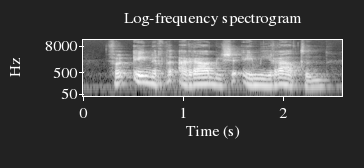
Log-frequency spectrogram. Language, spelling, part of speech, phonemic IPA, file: Dutch, Verenigde Arabische Emiraten, proper noun, /vɛrenəɣdə arabisə emiratən/, Nl-Verenigde Arabische Emiraten.ogg
- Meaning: United Arab Emirates (a country in West Asia in the Middle East)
